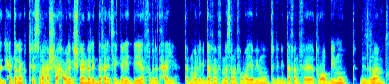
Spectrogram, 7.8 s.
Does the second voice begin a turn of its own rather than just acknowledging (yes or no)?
no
